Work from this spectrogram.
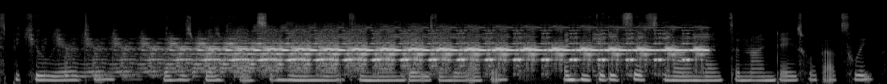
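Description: Feedback howl runs from 0.36 to 7.22 s in this speech clip: sound leaks from a loudspeaker back into a microphone on the same call, gaining level each trip, so it narrows into a howl near 2 kHz, pulsing roughly every 300 ms and peaking about 13 dB above the speech.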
